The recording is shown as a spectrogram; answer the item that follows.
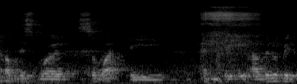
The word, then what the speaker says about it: สวัสดี: So you can see I'm spelling it W-A-T-D-E-E. So when you say it, you kind of imagine there's a T there, but you don't have to say so what, so what, so what.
